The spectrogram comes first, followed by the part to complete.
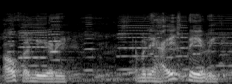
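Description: A woman playing a chatty figure who recalls everyday encounters in a colloquial, halting way for an audio drama. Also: deep voice. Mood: musing, amused. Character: chatty woman recalling home-care visits and acquaintances. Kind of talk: casual anecdote telling. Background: accordion music.

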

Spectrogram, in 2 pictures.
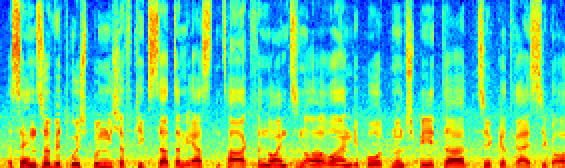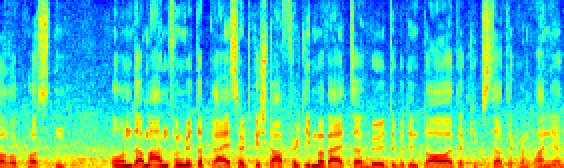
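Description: A man explaining his product at a fair stand, talking fast and casually. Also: mid-range voice, background noise. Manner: quick, casual, laughs often. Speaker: startup founder at a fair stand. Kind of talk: interview answers. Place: busy indoor fair hall.

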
